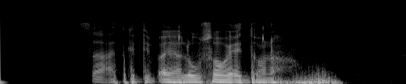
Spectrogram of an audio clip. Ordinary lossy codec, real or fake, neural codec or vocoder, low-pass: none; real; none; 7.2 kHz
